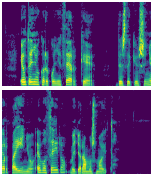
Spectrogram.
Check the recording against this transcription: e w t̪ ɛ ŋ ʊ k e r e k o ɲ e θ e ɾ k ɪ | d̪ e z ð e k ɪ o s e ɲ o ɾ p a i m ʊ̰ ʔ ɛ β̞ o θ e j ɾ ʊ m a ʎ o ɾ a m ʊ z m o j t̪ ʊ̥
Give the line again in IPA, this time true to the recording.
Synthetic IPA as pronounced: e w t̪ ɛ ɲ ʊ k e r e k o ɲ e θ e ɾ k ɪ | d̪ e z ð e k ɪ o s e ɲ o ɾ p a i ɲ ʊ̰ ʔ ɛ β̞ o θ e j ɾ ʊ m e ʎ o ɾ a m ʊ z m o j t̪ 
